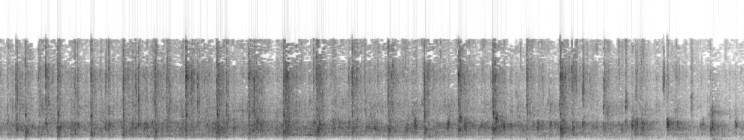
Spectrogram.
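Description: Audience applause at a folk song and dance ensemble concert: a dense, loud, even wash of many hands clapping, sustained throughout with no talking over it.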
